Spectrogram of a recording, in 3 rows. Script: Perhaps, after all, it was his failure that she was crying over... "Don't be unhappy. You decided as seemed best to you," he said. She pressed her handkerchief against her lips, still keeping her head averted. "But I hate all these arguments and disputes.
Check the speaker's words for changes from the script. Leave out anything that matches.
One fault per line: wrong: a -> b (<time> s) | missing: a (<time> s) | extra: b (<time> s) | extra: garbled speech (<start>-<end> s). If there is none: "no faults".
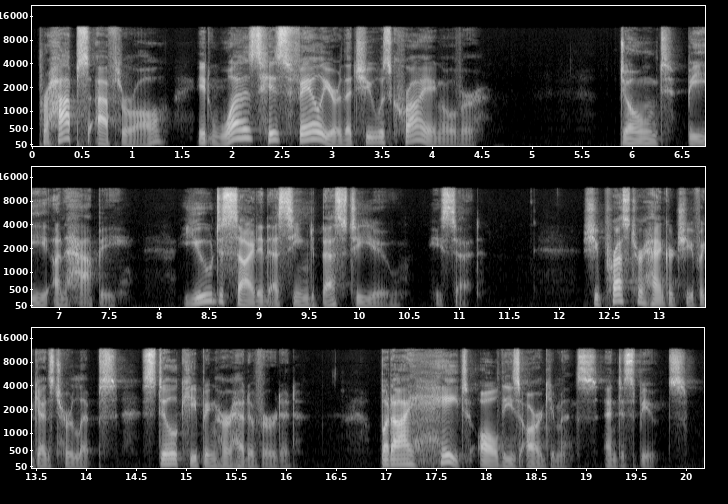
no faults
